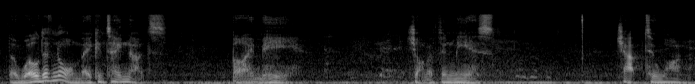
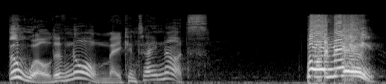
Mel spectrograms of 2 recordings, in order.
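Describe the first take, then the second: First: Low, soft, solemn book opening; hushed title reading. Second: Slow swooping title, then shouted high byline; triumphant title announcement. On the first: Acted. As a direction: begin the book with quiet gravity. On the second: Shown as a demonstration. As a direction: crow proudly over your own book. Proudly announces his own book.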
